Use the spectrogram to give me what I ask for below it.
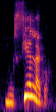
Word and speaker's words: murciélago: Y hay esdrújula, murciélago. El acento del murciélago hace que aceleremos la pronunciación.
